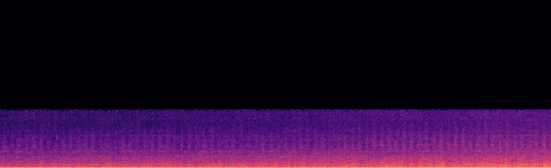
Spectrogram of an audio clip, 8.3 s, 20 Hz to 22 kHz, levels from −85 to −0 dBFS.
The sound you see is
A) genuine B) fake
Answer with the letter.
B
